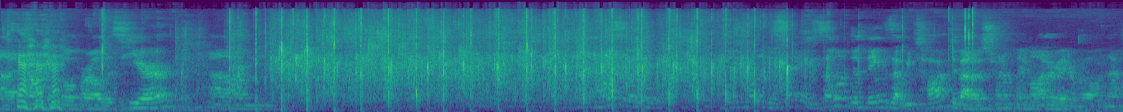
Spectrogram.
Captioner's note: applause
